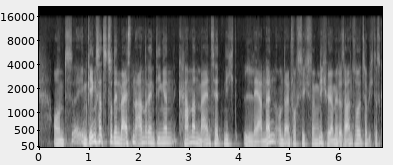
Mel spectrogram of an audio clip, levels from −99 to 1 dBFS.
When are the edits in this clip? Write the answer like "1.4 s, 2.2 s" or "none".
5.6 s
